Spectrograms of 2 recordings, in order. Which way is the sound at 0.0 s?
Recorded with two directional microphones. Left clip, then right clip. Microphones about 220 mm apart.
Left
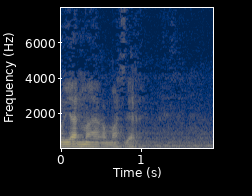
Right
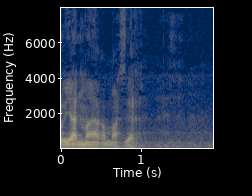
40° right (ahead or behind).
